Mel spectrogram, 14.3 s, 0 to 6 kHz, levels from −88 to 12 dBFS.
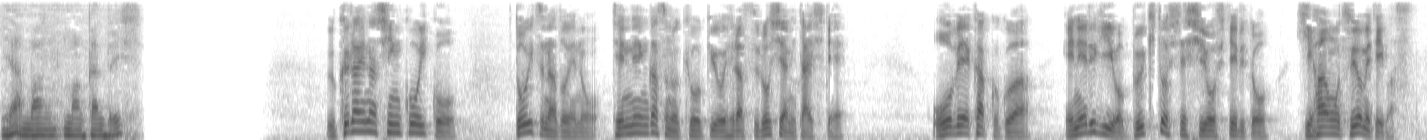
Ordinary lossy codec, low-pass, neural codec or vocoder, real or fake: MP3, 24 kbps; 5.4 kHz; autoencoder, 48 kHz, 128 numbers a frame, DAC-VAE, trained on Japanese speech; fake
